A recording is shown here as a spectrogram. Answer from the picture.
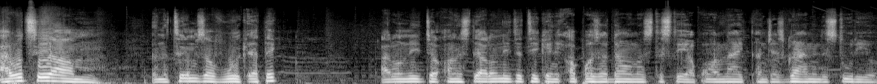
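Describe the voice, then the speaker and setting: A man talks at a fairly quick pace in a medium pitch with monotone, flat intonation. Music plays in the background. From Trinidad and Tobago. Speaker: reggae artist; navy veteran. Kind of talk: interview answer.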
